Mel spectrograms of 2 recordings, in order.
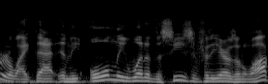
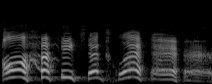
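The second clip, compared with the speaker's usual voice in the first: very high, shrill, proclaiming yell; 11 semitones higher, 3 dB louder than usual. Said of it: "stand on top of a mountaintop on TikTok and go".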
